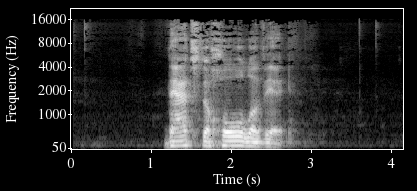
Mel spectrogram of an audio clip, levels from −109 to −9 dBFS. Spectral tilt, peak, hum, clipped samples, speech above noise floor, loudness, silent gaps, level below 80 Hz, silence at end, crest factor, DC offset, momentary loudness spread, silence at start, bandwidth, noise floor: -4.5 dB/octave; 0 dBFS; none; under 0.1%; 60 dB; -16 LUFS; none; -60 dBFS; 1.5 s; 20 dB; under 0.1%; 10 LU; 1.2 s; 16 kHz; -76 dBFS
